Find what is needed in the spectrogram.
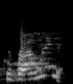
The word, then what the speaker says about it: ghrelin: Is it called ghrelin? – Ghrelin.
